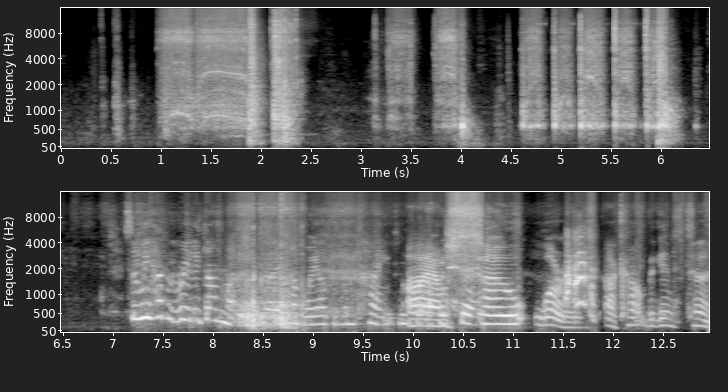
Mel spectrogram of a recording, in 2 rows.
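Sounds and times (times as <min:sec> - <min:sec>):
drill boring into bamboo before screwing: 0:01.0 - 0:02.4, 0:03.2 - 0:06.2
speech: 0:07.3 - 0:12.9.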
